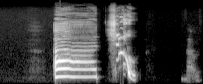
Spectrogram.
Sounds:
Sneeze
